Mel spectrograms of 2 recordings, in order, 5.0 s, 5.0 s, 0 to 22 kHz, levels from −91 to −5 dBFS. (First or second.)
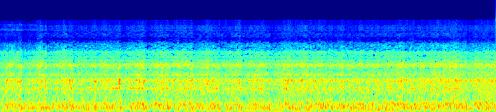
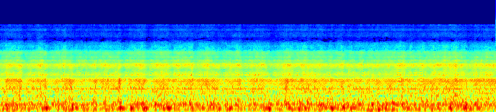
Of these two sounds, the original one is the first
